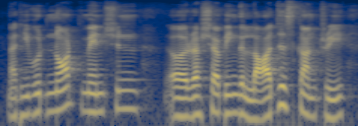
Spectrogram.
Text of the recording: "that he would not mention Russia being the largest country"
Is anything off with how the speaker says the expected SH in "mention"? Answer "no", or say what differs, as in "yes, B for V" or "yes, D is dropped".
no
